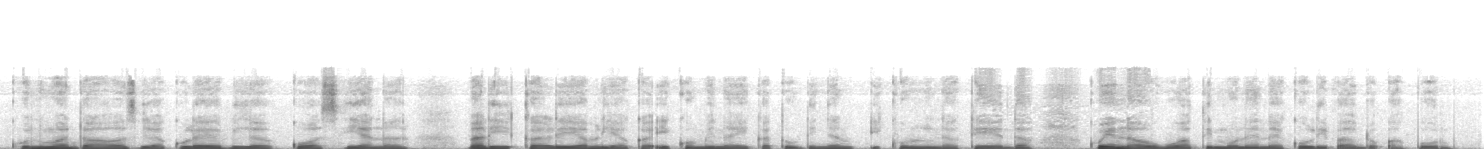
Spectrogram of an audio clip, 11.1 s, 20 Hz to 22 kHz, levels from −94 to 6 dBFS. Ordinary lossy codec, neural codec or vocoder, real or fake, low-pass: Opus, 24 kbps; codec, 24 kHz, 0.9 kbps, WavTokenizer, medium speech release version 2; fake; 10.8 kHz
